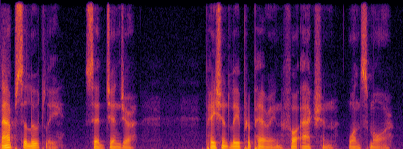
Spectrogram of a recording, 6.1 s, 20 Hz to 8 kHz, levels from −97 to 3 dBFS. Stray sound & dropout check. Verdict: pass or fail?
pass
